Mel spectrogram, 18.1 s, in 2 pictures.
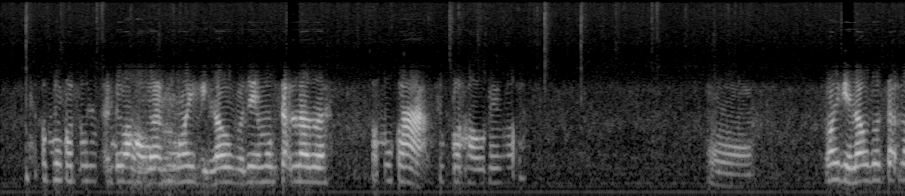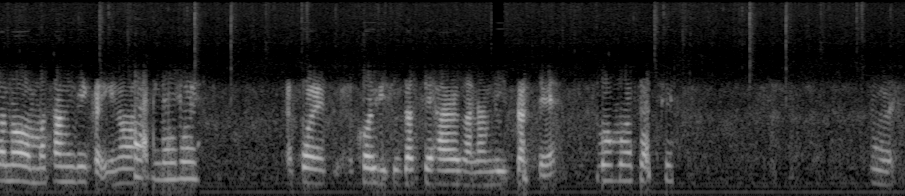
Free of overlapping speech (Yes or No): No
